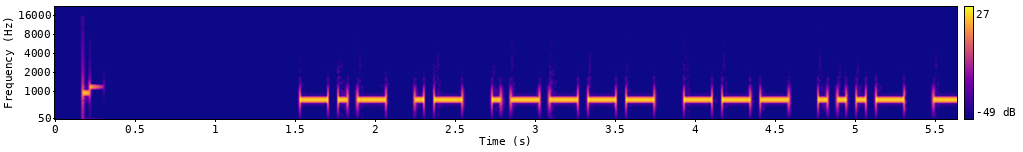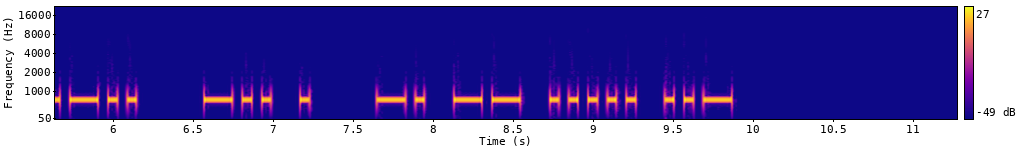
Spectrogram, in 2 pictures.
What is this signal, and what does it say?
Morse code, heard as a keyed tone, about 20 wpm, 700 Hz. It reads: KA1OVZ DE NM5U
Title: USA Callsign DE Callsign 20wpm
